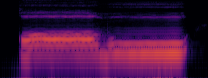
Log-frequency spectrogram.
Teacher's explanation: Two elongations, قاف and with the ألف ميم with the واو.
